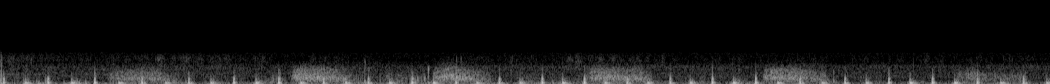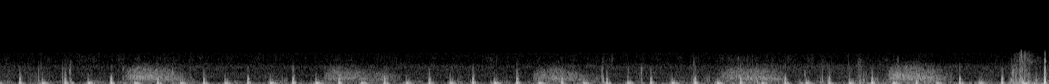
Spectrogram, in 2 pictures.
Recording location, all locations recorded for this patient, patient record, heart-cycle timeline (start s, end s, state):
pulmonary valve (PV)
aortic valve (AV)+pulmonary valve (PV)+tricuspid valve (TV)+mitral valve (MV)
#Age: Child
#Sex: Male
#Height: 92.0 cm
#Weight: 15.6 kg
#Pregnancy status: False
#Murmur: Absent
#Murmur locations: nan
#Most audible location: nan
#Systolic murmur timing: nan
#Systolic murmur shape: nan
#Systolic murmur grading: nan
#Systolic murmur pitch: nan
#Systolic murmur quality: nan
#Diastolic murmur timing: nan
#Diastolic murmur shape: nan
#Diastolic murmur grading: nan
#Diastolic murmur pitch: nan
#Diastolic murmur quality: nan
#Outcome: Abnormal
#Campaign: 2015 screening campaign
0.00	0.52	unannotated
0.52	0.70	diastole
0.70	0.80	S1
0.80	0.94	systole
0.94	1.02	S2
1.02	1.18	diastole
1.18	1.28	S1
1.28	1.42	systole
1.42	1.50	S2
1.50	1.66	diastole
1.66	1.76	S1
1.76	1.88	systole
1.88	1.96	S2
1.96	2.10	diastole
2.10	2.20	S1
2.20	2.31	systole
2.31	2.38	S2
2.38	2.55	diastole
2.55	2.65	S1
2.65	2.78	systole
2.78	2.84	S2
2.84	3.00	diastole
3.00	3.07	S1
3.07	3.22	systole
3.22	3.30	S2
3.30	3.44	diastole
3.44	3.56	S1
3.56	3.68	systole
3.68	3.76	S2
3.76	3.90	diastole
3.90	3.98	S1
3.98	4.10	systole
4.10	4.20	S2
4.20	4.32	diastole
4.32	4.44	S1
4.44	4.54	systole
4.54	4.68	S2
4.68	4.76	diastole
4.76	4.84	S1
4.84	4.97	systole
4.97	5.04	S2
5.04	5.20	diastole
5.20	5.28	S1
5.28	5.42	systole
5.42	5.50	S2
5.50	5.62	diastole
5.62	5.72	S1
5.72	5.82	systole
5.82	5.90	S2
5.90	6.04	diastole
6.04	6.16	S1
6.16	6.25	systole
6.25	6.33	S2
6.33	6.45	diastole
6.45	6.55	S1
6.55	6.68	systole
6.68	6.76	S2
6.76	6.90	diastole
6.90	6.98	S1
6.98	7.10	systole
7.10	7.18	S2
7.18	7.34	diastole
7.34	7.44	S1
7.44	7.54	systole
7.54	7.62	S2
7.62	7.76	diastole
7.76	7.88	S1
7.88	7.98	systole
7.98	8.08	S2
8.08	8.22	diastole
8.22	8.32	S1
8.32	8.44	systole
8.44	8.52	S2
8.52	8.66	diastole
8.66	8.76	S1
8.76	8.88	systole
8.88	8.94	S2
8.94	9.10	diastole
9.10	9.20	S1
9.20	9.32	systole
9.32	9.38	S2
9.38	9.54	diastole
9.54	9.64	S1
9.64	9.76	systole
9.76	9.84	S2
9.84	10.00	diastole
10.00	10.12	S1
10.12	10.22	systole
10.22	10.32	S2
10.32	10.46	diastole
10.46	10.55	S1
10.55	10.69	systole
10.69	10.74	S2
10.74	10.92	diastole
10.92	11.02	S1
11.02	11.14	systole
11.14	11.24	S2
11.24	11.38	diastole
11.38	11.46	S1
11.46	11.58	systole
11.58	11.68	S2
11.68	11.82	diastole
11.82	11.96	S1
11.96	12.06	systole
12.06	12.16	S2
12.16	12.30	diastole
12.30	12.39	S1
12.39	12.53	systole
12.53	12.62	S2
12.62	12.74	diastole
12.74	12.84	S1
12.84	12.97	systole
12.97	13.04	S2
13.04	13.19	diastole
13.19	13.28	S1
13.28	13.41	systole
13.41	13.48	S2
13.48	13.66	diastole
13.66	13.73	S1
13.73	13.88	systole
13.88	13.96	S2
13.96	14.11	diastole
14.11	14.22	S1
14.22	14.33	systole
14.33	14.42	S2
14.42	14.56	diastole
14.56	14.66	S1
14.66	14.78	systole
14.78	14.86	S2
14.86	15.00	diastole
15.00	15.08	S1
15.08	15.22	systole
15.22	15.30	S2
15.30	15.44	diastole
15.44	15.54	S1
15.54	15.66	systole
15.66	15.74	S2
15.74	15.88	diastole
15.88	15.98	S1
15.98	16.10	systole
16.10	16.20	S2
16.20	16.34	diastole
16.34	16.44	S1
16.44	16.54	systole
16.54	16.64	S2
16.64	16.77	diastole
16.77	16.86	S1
16.86	16.99	systole
16.99	17.06	S2
17.06	17.22	diastole
17.22	17.32	S1
17.32	17.42	systole
17.42	17.54	S2
17.54	17.67	diastole
17.67	17.76	S1
17.76	17.89	systole
17.89	17.97	S2
17.97	18.10	diastole
18.10	18.22	S1
18.22	18.34	systole
18.34	18.42	S2
18.42	18.56	diastole
18.56	18.66	S1
18.66	18.78	systole
18.78	18.86	S2
18.86	19.00	diastole
19.00	19.08	S1
19.08	19.20	systole
19.20	19.29	S2
19.29	19.42	diastole
19.42	19.54	S1
19.54	19.64	systole
19.64	19.76	S2
19.76	19.86	diastole
19.86	20.99	unannotated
